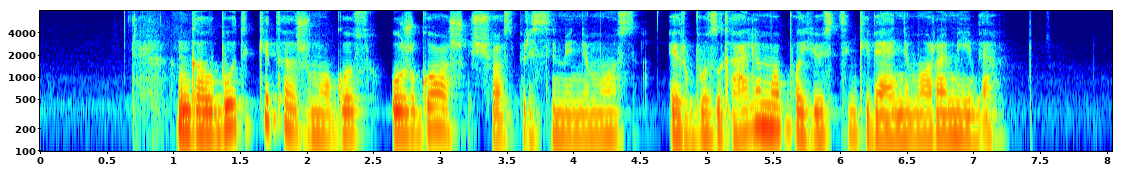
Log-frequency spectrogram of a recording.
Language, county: Lithuanian, Klaipėda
